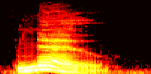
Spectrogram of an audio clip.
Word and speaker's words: know: C'est la même prononciation que pour le verbe know. I know. Je sais. Je sais. Je sais. I know. Know s'écrit K-N-O-W.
